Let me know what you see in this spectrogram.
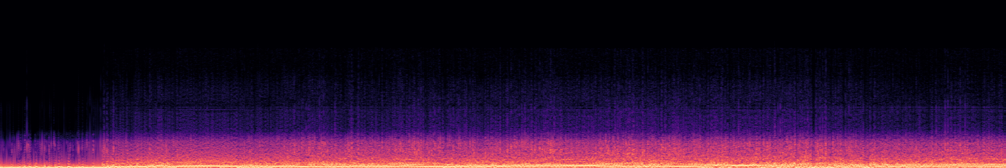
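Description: Drag car's engine revving hard through a burnout, the rear tyres spinning and smoking. About a second in the pitch starts climbing and falling several times, then holds high and steady. Very loud, overloading the recording.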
